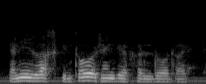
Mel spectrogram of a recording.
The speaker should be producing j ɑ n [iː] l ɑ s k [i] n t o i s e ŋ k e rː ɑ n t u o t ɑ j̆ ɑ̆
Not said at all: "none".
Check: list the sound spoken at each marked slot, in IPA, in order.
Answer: iː, i

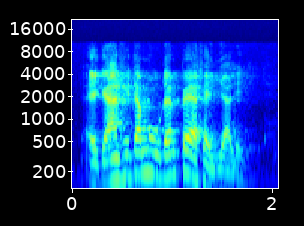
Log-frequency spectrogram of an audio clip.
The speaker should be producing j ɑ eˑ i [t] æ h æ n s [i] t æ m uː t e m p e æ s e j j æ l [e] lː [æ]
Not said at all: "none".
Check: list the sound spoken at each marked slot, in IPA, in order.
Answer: k, iː, i, e

